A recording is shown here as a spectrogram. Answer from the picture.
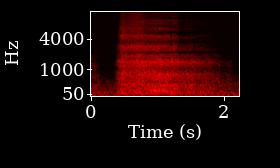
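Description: A single deep, airy breath, lasting about a second and then trailing off into quiet, with no one speaking; part of a slow breathing exercise: breathe in, hold, and breathe out.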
